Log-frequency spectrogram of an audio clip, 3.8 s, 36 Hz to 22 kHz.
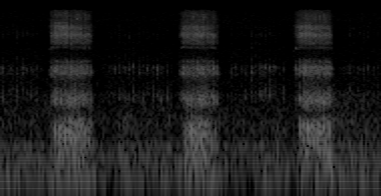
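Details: Cat purring up close, three rhythmic breathy pulses about every 1.2 seconds, each a rough buzzing burst with soft low rumble between, quiet and steady.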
